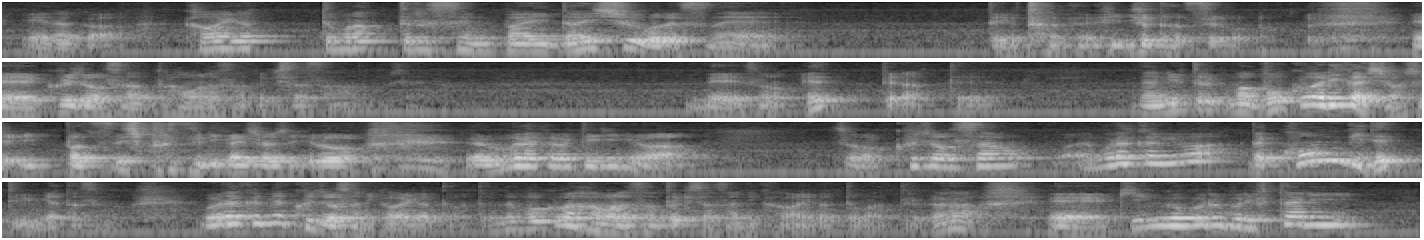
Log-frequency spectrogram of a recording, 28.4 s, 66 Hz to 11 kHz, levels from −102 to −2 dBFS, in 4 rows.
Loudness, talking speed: -32 LUFS, 365 characters per minute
